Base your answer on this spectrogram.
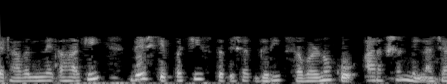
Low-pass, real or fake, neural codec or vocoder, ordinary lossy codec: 3.6 kHz; real; none; Opus, 64 kbps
